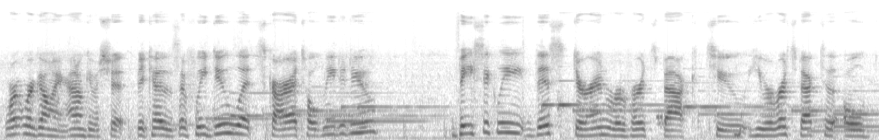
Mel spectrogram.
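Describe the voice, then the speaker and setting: A woman's voice: medium pitch, moderate pace, rough recording. A woman streamer giving casual playthrough commentary, informal and explanatory. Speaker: gaming streamer. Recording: game music behind the voice.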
